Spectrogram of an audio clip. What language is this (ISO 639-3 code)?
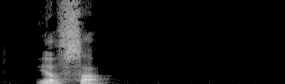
kab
